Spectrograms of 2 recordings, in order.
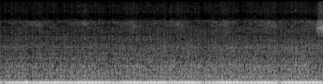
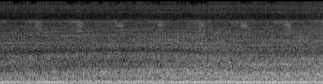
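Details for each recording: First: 1994 Ford Ranger 2.3L four-cylinder after hose replacement for rough idle and new starter: steady low idle rumble with uneven puffing beat underneath; exhaust leak, louder than it should be. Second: 1994 Ford Ranger 2.3L four-cylinder, after replacing a hose to fix rough idle: low steady rumble with even beat, no stumbles or misses; idle normal, slightly high at first; problem solved.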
